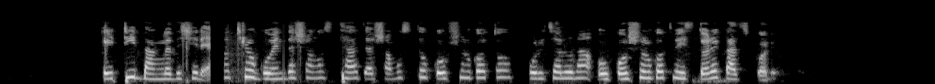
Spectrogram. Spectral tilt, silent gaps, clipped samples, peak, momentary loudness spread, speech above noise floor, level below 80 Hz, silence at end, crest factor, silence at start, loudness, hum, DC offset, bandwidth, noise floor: -3.5 dB/octave; 2.12-2.23 s; under 0.1%; -2 dBFS; 8 LU; 63 dB; -60 dBFS; 1.6 s; 18 dB; 1.05 s; -18 LUFS; none; under 0.1%; 7.8 kHz; -80 dBFS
